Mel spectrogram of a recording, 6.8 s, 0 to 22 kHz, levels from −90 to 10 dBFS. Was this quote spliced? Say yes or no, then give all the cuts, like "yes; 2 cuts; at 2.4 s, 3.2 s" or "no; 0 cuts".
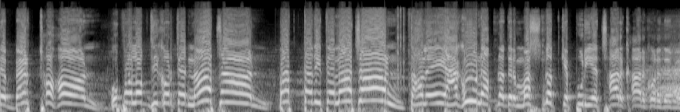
yes; 3 cuts; at 1.0 s, 2.7 s, 4.0 s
